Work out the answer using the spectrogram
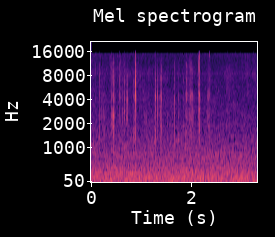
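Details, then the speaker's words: Traxxas TRX-4 Sport single-speed transmission after adding shim stack to stop gear hitting the case: steady low motor and gear whir, no grinding or clicking, no debris; normal running. "again zero grinding there's no sound of this gear hitting the case anymore you can look and there's no debris so that's it"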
